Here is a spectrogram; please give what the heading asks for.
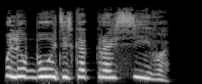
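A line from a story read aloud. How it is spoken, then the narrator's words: Exclamation. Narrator (Russian): воскликнуть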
